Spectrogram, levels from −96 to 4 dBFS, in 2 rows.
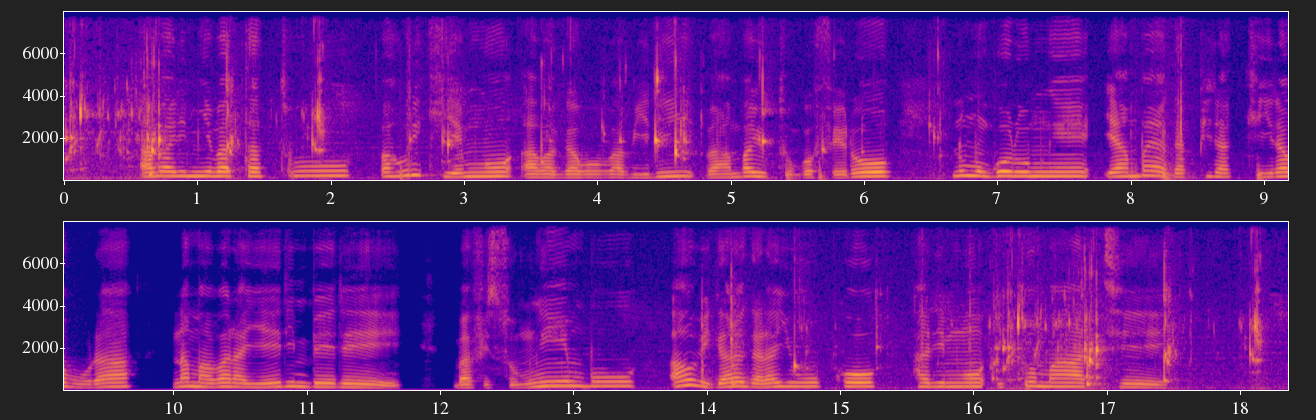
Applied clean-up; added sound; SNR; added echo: none; Tap / Fill (with liquid) / Trickle, dribble / Chirp, tweet / Engine; 7 dB; none.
